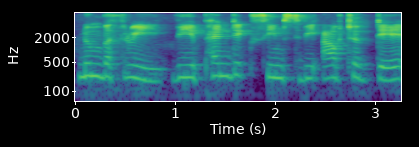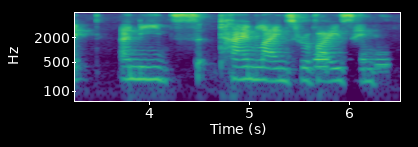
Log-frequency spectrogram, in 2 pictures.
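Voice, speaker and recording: A woman chairing an online council meeting, reading out questions in a measured way with some fillers. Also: mid-range voice, little pitch movement. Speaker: panel chair. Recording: dull lo-fi video call audio.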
